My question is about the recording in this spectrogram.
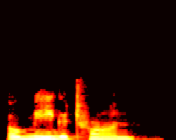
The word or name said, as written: omegatron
